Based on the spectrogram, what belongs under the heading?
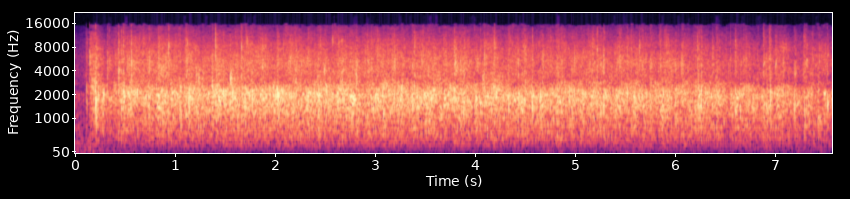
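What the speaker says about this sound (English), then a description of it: "give them a round of applause" Loud, continuous applause from an audience at a high school honors night, a dense even wash of clapping that holds steady throughout for students being recognized, with no talking over it.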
